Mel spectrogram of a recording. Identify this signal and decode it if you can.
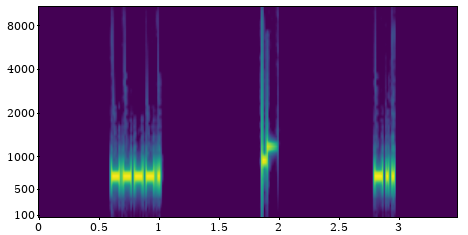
Morse code, heard as a keyed tone, about 48 wpm, 700 Hz. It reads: 9 D
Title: Single Letter-Number 50wpm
